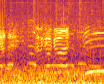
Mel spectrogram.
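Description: Loud, steady drone of a light aircraft's engine and propeller heard from inside the cabin, with raised voices over it.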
